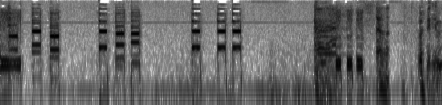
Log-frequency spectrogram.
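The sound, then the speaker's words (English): Loud touch-tone phone dialing: short clusters of sharp beeps, mostly in quick threes, separated by pauses over a low line hum. Muffled voices and rustling come in near the end. “So now, what's the deal with the phone?”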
